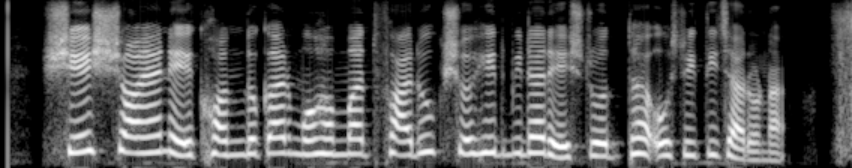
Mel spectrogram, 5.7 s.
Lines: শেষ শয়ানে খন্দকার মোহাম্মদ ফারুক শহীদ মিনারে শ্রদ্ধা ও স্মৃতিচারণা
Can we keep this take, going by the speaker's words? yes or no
yes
